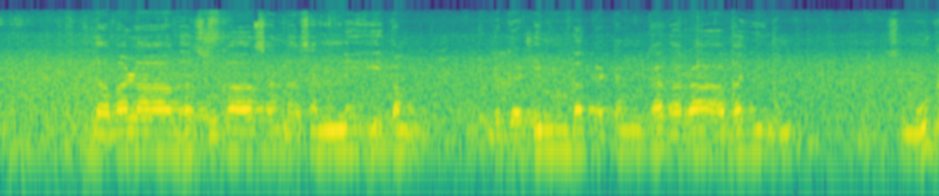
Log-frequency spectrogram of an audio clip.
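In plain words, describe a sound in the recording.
A middle-aged man sings a slow melodic chant into a microphone.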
